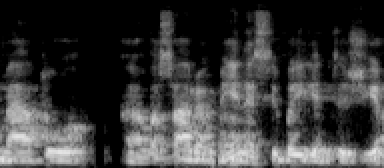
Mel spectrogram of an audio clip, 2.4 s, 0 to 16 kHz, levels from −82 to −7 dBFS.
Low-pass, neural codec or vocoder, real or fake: 14.4 kHz; vocoder, 44.1 kHz, 128 mel bands every 256 samples, BigVGAN v2; fake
